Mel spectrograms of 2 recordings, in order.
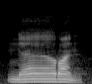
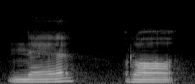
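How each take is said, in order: First: The word ends with an n sound. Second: The word ends with a long a sound. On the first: The reading continues without stopping. "در هنگام وصل کردن نارن خونده میشه" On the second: The reader stops at this word. "میگیم نارا نارا. اینا صدای آ میگیره"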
